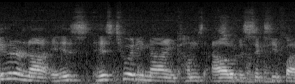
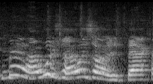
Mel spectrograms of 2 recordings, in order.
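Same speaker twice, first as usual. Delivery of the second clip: dog voice; 10 semitones higher, 7 dB louder than usual. Pretend. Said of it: "He's like".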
